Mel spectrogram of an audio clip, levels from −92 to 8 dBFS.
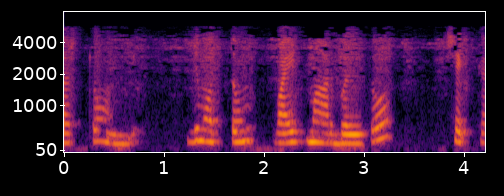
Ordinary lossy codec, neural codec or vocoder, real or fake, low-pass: MP3, 24 kbps; none; real; 7.2 kHz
